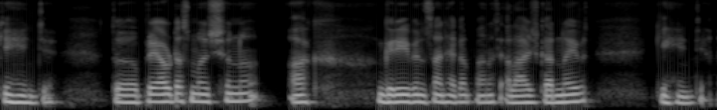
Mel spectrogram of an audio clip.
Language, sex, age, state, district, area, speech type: Kashmiri, male, 30-45, Jammu and Kashmir, Shopian, rural, spontaneous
